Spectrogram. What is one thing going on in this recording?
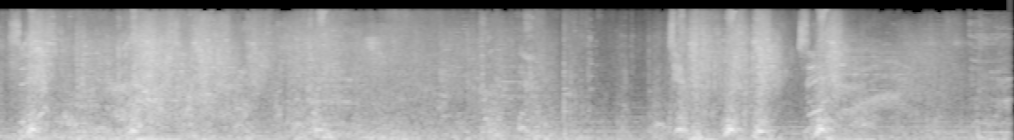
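Flames burst in loud whooshing blasts.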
